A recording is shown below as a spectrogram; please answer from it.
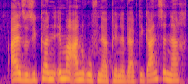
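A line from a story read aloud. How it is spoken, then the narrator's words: Plain. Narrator (German): sagt die Oberschwester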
